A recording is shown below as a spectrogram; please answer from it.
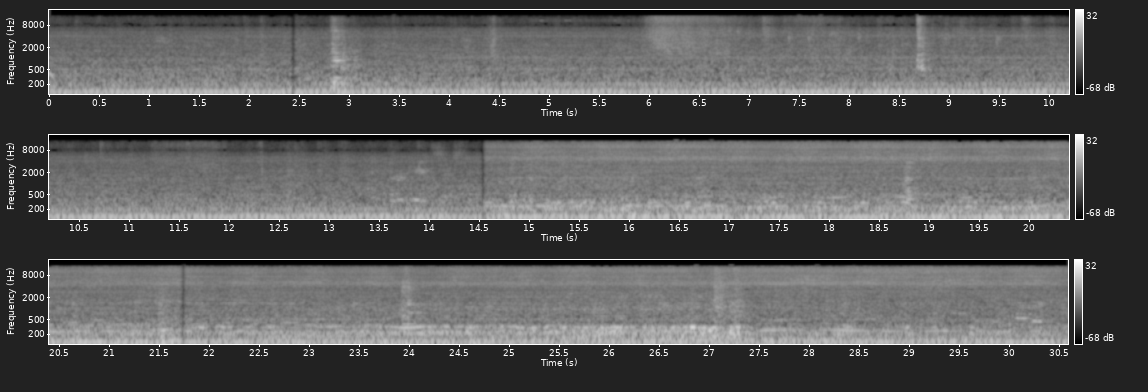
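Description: Steady low machine hum of kitchen equipment, with faint background voices and a few light clicks. About halfway through the sound turns fuller and hissier.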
